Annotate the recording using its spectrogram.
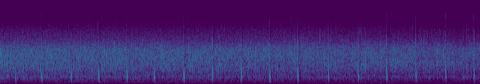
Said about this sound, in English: Would you give them a round of applause for joining us right now? Thank you for being with us.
